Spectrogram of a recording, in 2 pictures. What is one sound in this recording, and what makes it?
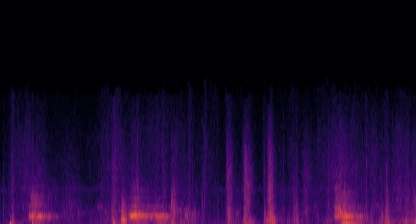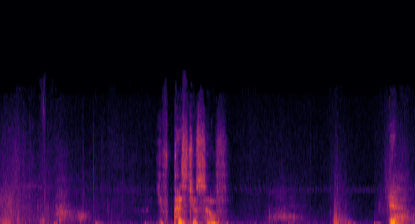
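A man speaks quietly nearby.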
